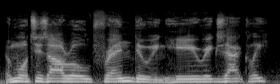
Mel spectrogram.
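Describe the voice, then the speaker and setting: Game role: zealous imperial hierophant male actor, stern and formal, medium register, loud score underneath. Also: mid-range voice, steady tone, normal speed, lightly acted. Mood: stern, measured. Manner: formal, righteous, declamatory. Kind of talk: video game cutscene dialogue. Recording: loud music behind the voice. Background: loud game music.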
